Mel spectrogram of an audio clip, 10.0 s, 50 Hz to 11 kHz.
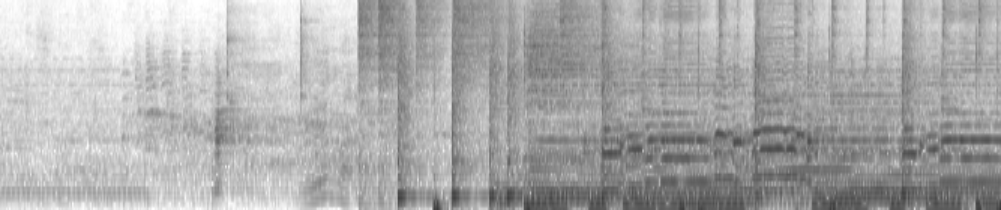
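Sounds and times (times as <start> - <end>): stage and room sound: 0.0 - 10.0.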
